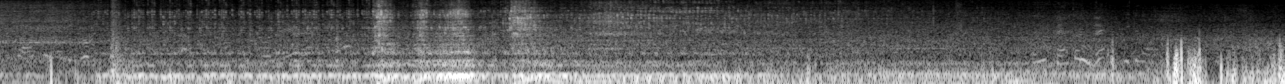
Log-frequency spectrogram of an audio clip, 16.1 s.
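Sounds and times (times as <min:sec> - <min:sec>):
car engine idling: 0:00.0 - 0:14.2
engine revving: 0:01.0 - 0:11.4.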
